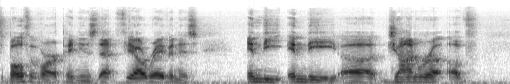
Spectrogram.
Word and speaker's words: Fjällräven: Oh, I was thinking about the Fall Raven stuff. – Yeah. – And how's it pronounced? – Fjällräven.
